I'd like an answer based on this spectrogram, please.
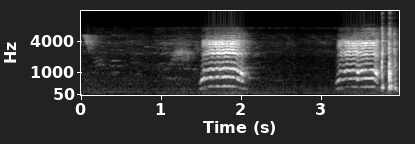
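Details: Goat restrained for artificial insemination, giving two loud, tremulous bleats about a second and a half apart, each roughly half a second long, ending with a sharp clatter.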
